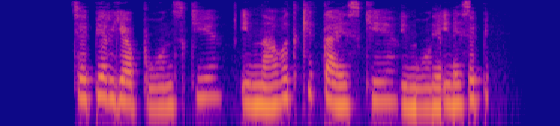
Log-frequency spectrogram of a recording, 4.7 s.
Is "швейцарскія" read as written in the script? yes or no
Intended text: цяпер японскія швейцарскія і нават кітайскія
no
